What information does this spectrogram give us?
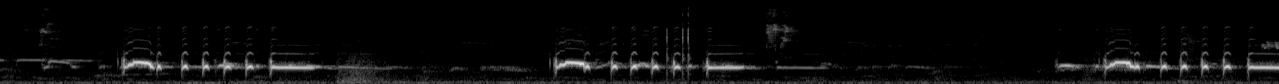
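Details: ['Three full phrases from a Bangkok zebra dove, used as a singing lure to prompt silent doves: each opens with a slurred rising coo, runs through six or seven staccato notes and closes on a drawn-out coo, about every four to five seconds.']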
